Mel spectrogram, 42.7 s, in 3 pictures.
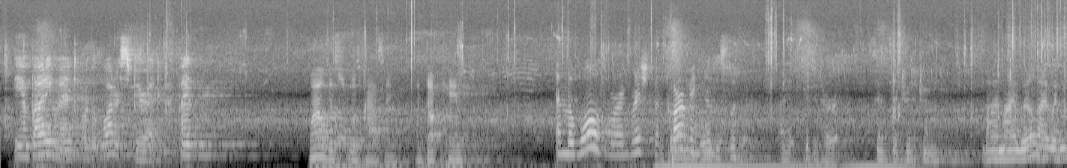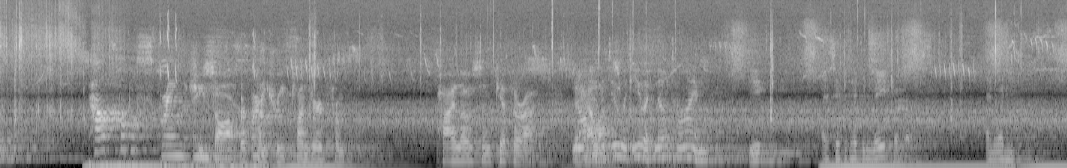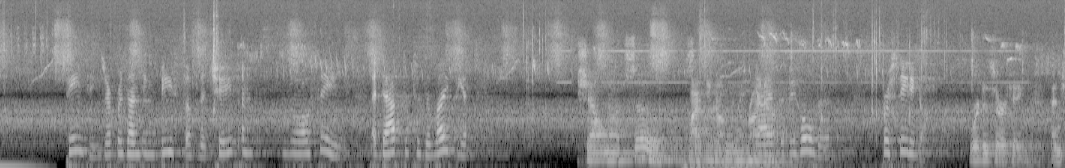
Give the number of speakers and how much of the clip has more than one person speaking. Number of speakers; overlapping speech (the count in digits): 7, about 10%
